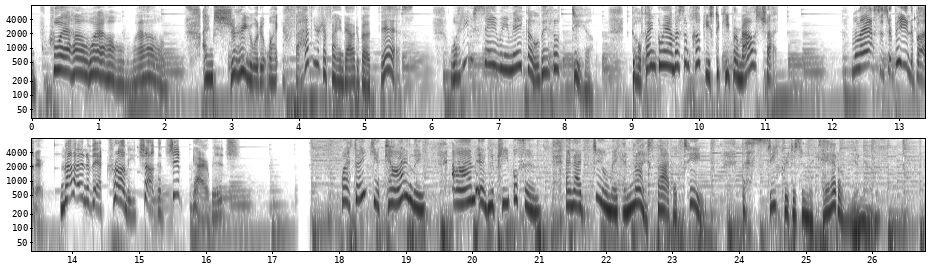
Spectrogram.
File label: Animation Demo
